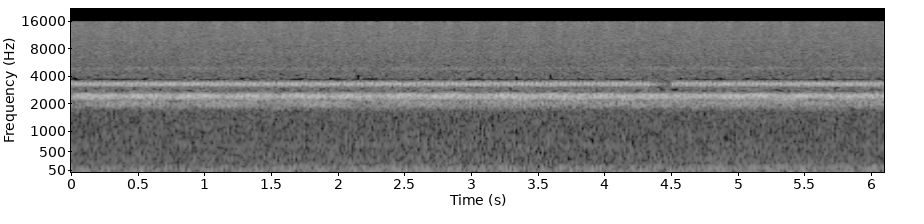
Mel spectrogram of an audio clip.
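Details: Steady cricket trill for relaxation, sustained at a high even pitch with a fainter overtone band, against continuous low-frequency background noise.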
